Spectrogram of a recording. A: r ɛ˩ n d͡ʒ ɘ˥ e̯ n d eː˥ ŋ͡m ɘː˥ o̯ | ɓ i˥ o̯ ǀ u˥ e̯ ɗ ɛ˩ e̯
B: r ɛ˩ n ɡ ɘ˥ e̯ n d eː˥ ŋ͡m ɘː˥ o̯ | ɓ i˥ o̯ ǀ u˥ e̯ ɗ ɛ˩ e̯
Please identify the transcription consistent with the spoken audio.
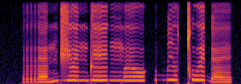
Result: A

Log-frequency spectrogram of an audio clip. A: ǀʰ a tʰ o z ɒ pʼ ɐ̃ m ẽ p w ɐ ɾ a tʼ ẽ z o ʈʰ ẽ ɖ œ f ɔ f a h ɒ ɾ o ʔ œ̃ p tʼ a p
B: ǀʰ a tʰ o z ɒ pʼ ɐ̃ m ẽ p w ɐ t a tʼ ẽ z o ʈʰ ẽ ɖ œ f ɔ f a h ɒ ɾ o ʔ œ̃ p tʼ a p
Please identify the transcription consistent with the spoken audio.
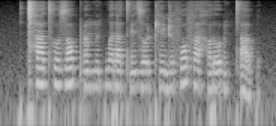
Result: A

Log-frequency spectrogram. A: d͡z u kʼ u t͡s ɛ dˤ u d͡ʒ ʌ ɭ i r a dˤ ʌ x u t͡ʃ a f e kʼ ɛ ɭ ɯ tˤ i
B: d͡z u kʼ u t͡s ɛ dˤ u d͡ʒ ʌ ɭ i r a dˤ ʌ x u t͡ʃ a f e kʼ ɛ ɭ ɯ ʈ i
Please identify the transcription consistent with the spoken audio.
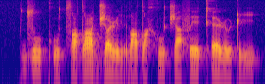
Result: B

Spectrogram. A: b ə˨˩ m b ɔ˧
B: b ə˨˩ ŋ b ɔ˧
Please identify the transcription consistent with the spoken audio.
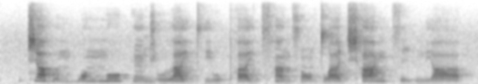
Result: A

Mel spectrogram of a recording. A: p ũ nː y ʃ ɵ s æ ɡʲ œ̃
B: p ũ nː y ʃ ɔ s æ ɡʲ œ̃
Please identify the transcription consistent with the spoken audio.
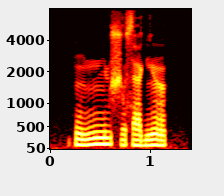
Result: A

